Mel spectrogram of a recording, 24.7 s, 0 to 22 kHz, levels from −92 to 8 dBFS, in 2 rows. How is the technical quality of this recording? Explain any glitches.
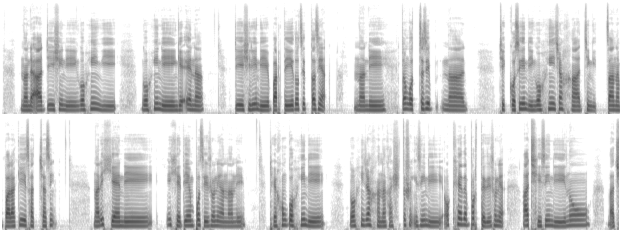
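The recording has one glitch, a short burst of CD scratch ticks near the end. From 21.0 to 21.35 s, three ticks interrupt the speech, roughly a sixth of a second apart. A scratch on the disc destroyed data beyond what error correction could repair, once per rotation. The player patched each gap, leaving clicks, the longest about a millisecond.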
